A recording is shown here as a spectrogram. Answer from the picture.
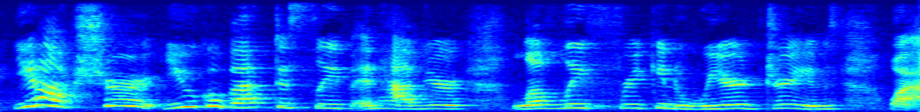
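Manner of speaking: high, loud mock agreement; acted-out scornful go-ahead; sarcastic retort. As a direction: open high and punchy, dripping sarcasm. Retold sarcastic retort to husband.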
